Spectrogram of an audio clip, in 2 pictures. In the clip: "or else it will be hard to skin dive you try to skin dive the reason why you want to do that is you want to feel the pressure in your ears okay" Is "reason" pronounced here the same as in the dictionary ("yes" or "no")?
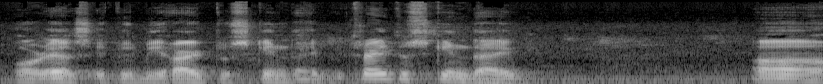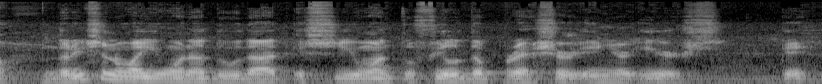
no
